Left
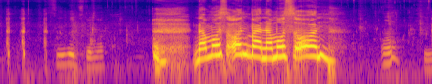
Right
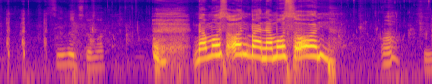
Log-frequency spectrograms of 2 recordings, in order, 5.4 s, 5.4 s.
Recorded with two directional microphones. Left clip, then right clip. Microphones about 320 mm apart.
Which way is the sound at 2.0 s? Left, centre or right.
Left.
